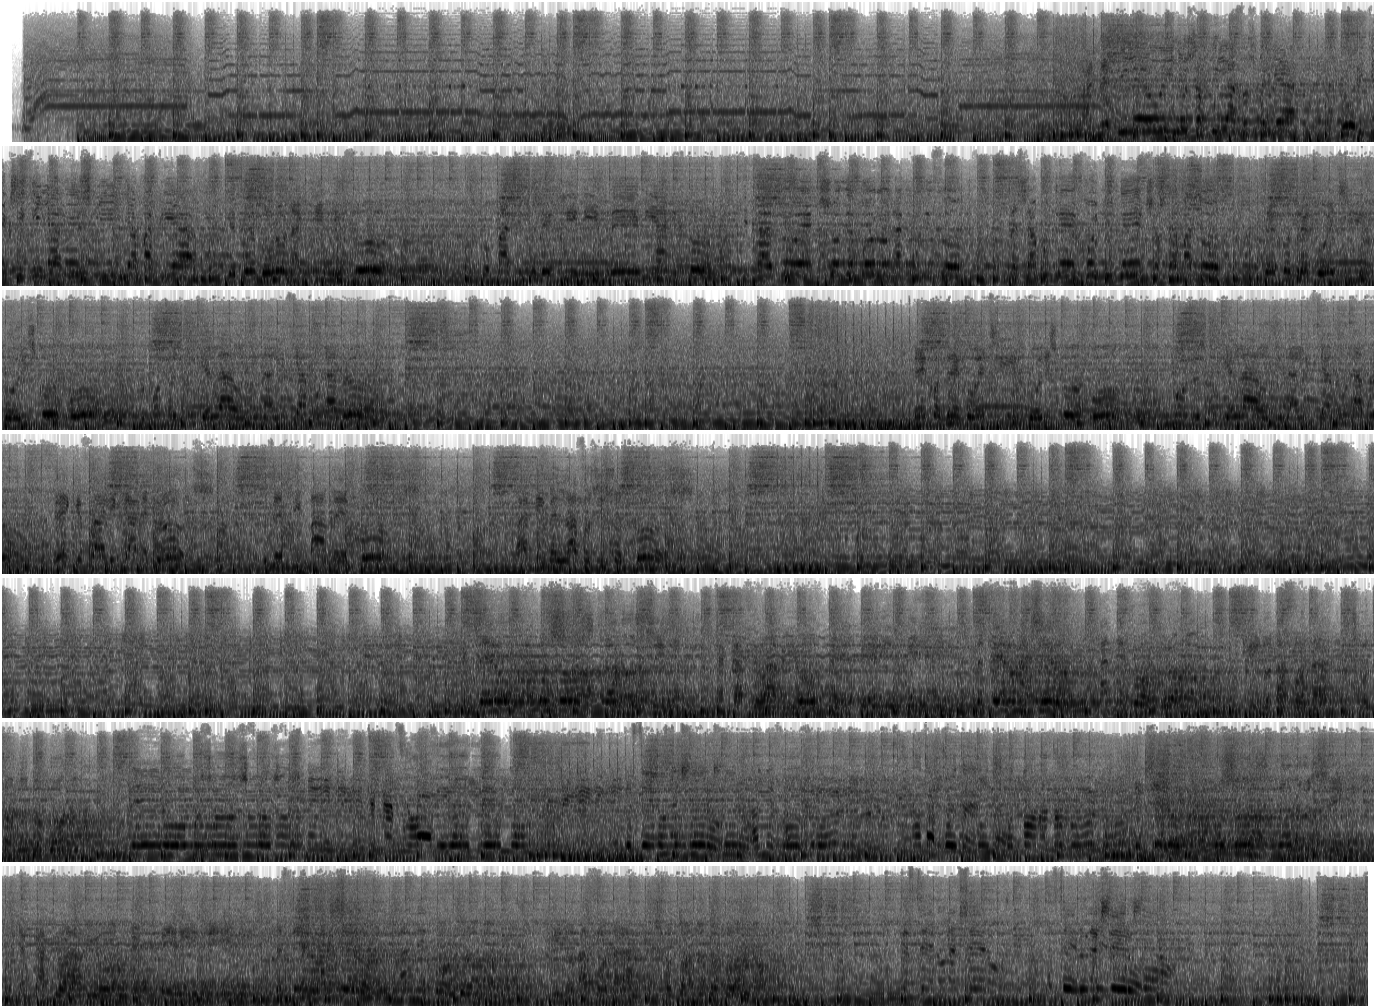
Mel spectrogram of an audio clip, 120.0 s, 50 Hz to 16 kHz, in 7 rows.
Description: Σε μια μεγάλη συνέντευξη μας διηγείται το ξεκίνημα του από το 1970 ακόμα, την μετοίκηση του στην Νορβηγία λίγο αργότερα και την απαρχή της προσωπικής του δουλειάς μετά τα συγκροτήματα.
